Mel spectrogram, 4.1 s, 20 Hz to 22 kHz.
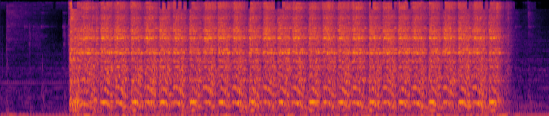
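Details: Reliant Regal Supervan 3 engine on the workbench, first start attempt. The starter spins at a steady even beat for about three seconds without a single firing; crank, no start.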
